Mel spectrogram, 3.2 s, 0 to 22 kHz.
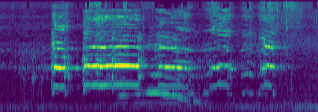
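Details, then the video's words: Crow of a kukuak balenggek rooster at a singing contest final in Ampang Kualo, Kota Solok, 8 September 2024: strong steady opening notes, then a falling arched phrase and short trailing syllables, with a low hum behind. "Final latberan ayam kukuak balenggek"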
